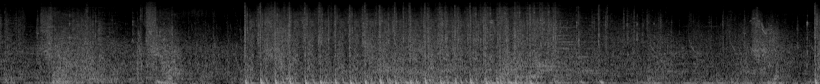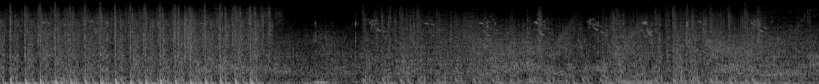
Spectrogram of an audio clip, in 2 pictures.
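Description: Rapid, dense automatic gunfire in Warframe, a sustained firefight with bursts of shots rattling almost continuously throughout, crisp and fairly loud against a busy combat backdrop.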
